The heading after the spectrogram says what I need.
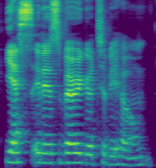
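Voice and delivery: ordinary talk, nothing marked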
